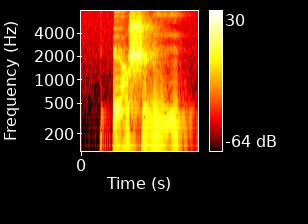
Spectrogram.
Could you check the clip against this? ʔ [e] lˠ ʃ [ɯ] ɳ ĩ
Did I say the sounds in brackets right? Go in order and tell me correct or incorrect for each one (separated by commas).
correct, correct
